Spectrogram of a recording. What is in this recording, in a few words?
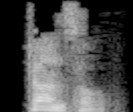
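"tonsil", English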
